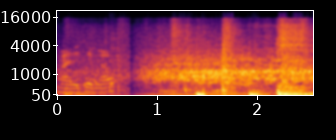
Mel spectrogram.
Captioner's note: crowd cheering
